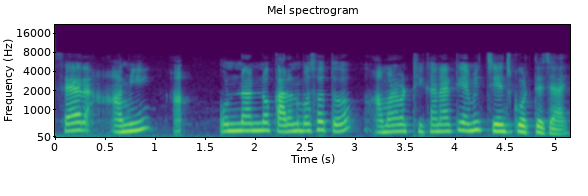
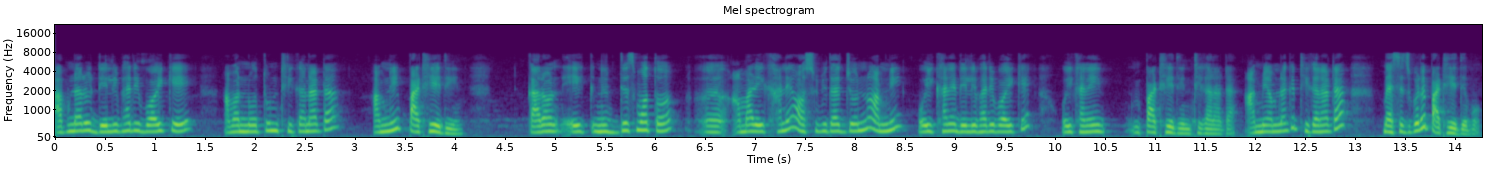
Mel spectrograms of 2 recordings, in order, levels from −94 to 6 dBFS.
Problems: constant background noise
